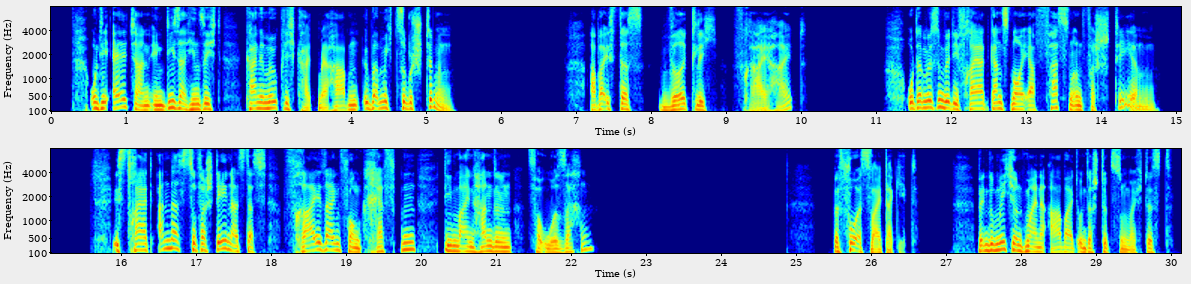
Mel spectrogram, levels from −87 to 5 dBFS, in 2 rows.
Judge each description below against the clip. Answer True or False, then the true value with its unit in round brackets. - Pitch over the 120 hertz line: True (140 Hz)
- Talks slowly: True (110 wpm)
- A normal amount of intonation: False (6.6 semitones)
